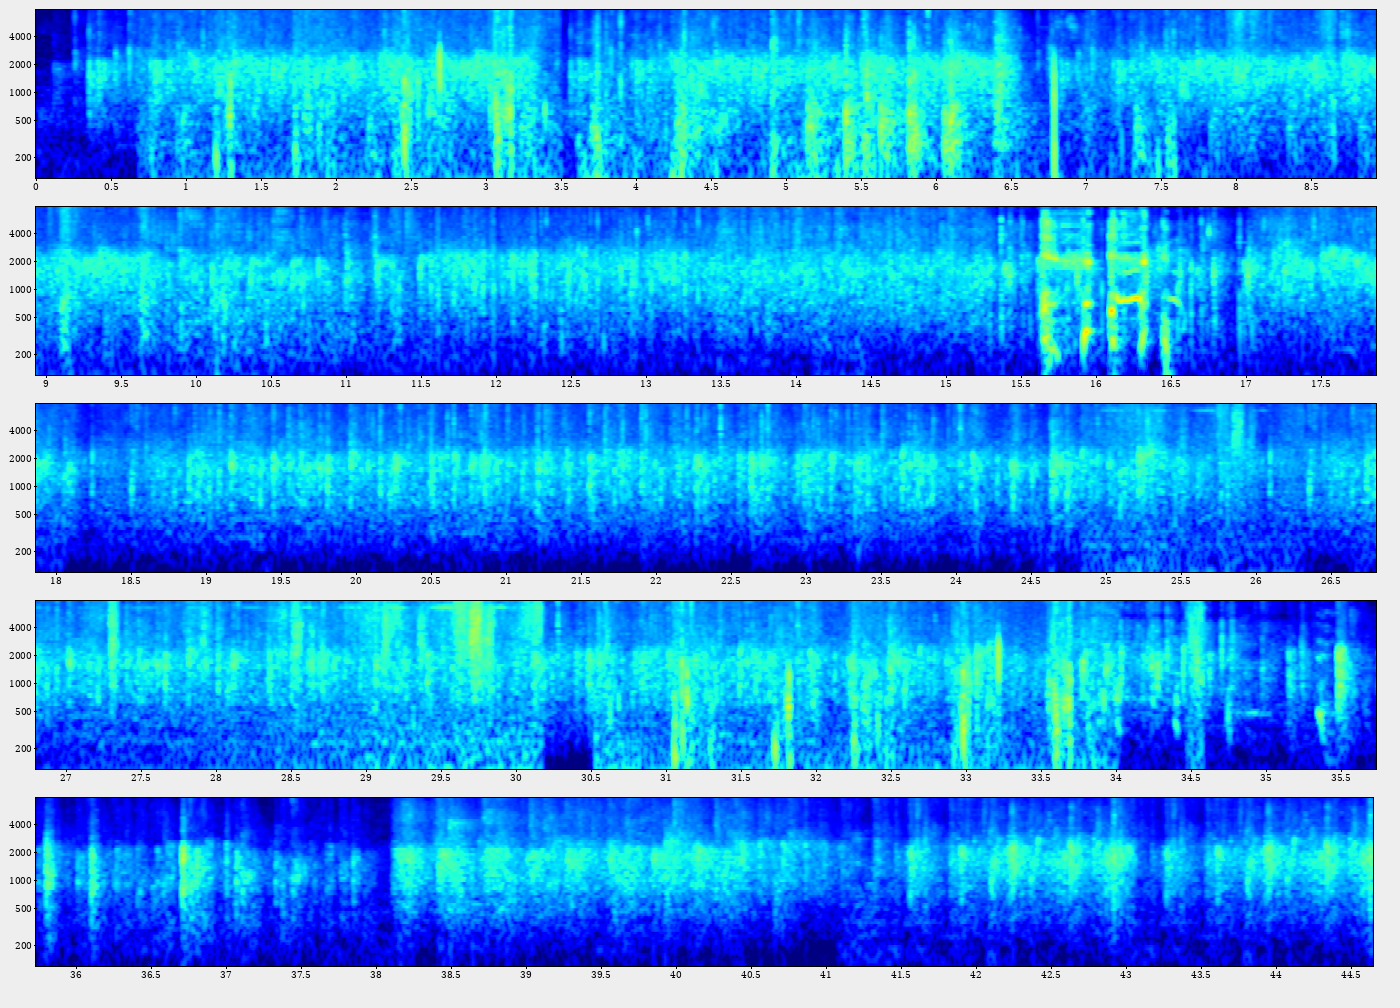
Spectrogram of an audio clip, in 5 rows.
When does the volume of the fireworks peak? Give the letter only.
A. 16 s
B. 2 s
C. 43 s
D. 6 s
D.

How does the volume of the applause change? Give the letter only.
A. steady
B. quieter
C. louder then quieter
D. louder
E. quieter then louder
A.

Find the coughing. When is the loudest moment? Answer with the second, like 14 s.
16 s.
